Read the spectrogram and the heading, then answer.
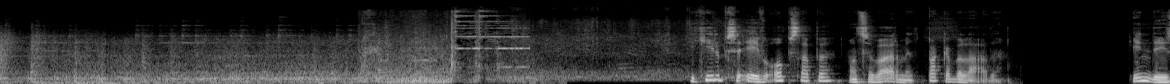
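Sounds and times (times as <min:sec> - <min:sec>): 
tram rumbling and slowing to a stop: 0:00.0 - 0:05.8
speech: 0:07.0 - 0:10.2, 0:11.3 - 0:11.6.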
